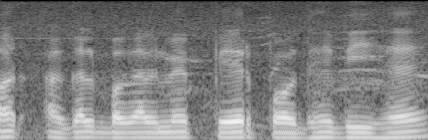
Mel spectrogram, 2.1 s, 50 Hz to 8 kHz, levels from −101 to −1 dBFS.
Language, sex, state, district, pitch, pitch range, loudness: Hindi, male, Bihar, Vaishali, 110 Hz, 105-115 Hz, -16 LUFS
